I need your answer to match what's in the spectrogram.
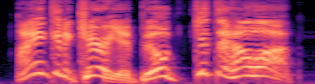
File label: revive friend loud, player survivor voice biker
